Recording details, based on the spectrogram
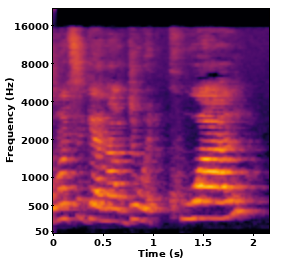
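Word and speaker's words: cuál: And the U is pronounced as almost like our W. Wa. So this is cual. Cuantos. You don't say cual. You don't say cuantos. You say cual.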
